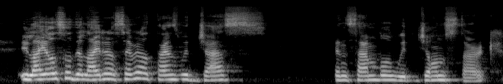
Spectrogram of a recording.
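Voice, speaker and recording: The recording is very clean, with a silent background. A woman with a Spanish accent speaks at a moderate pace, her fairly high pitch held in fairly even intonation. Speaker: Spanish teacher. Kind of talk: commencement speech. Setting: graduation ceremony with audience.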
